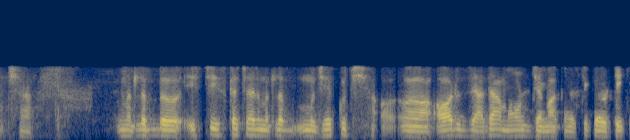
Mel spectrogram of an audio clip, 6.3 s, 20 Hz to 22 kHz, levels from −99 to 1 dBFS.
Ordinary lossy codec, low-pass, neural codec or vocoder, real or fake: none; 3.6 kHz; none; real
